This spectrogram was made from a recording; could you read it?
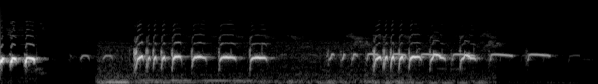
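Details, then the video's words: Zebra dove from the wild, loud and active, used to lure wild doves: a short coo burst, then two extended phrases of rapid, bubbling staccato notes ending in drawn-out rising coos. "PERKUTUT LOKAL ALAM GACOR SUARA BESAR DAN LANTANG COCOK BUAT PIKAT BURUNG PERKUTUT"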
